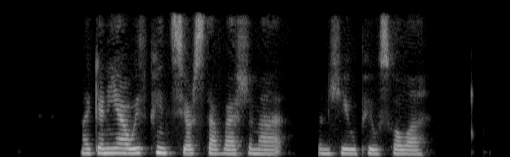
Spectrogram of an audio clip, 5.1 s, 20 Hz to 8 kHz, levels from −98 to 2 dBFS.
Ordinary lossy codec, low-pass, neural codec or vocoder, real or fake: MP3, 64 kbps; 7.2 kHz; codec, 16 kHz in and 24 kHz out, 1 kbps, XY-Tokenizer; fake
